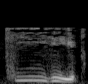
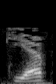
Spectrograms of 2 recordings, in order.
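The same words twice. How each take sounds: First: The city name is said in its Ukrainian form. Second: The city name is said in its Russian form. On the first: This is the newer, preferred name. "That's the Ukrainian way to pronounce it" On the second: This is the older, habitual name. "I'm Russian speaking Ukrainian. For me, it's always Kiev"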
